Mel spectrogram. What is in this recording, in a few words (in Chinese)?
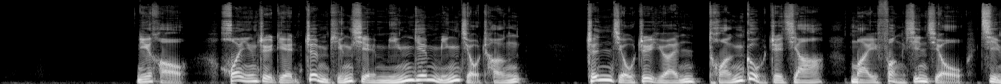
其他 彩铃, 男国; 名烟名酒城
